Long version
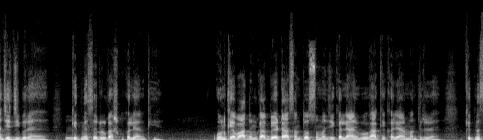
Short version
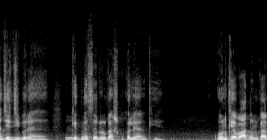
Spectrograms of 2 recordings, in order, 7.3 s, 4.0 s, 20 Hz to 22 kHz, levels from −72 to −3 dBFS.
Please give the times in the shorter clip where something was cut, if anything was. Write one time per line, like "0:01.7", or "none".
none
